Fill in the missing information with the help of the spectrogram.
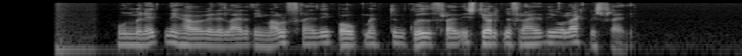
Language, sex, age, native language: Icelandic, male, 30-39, Icelandic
